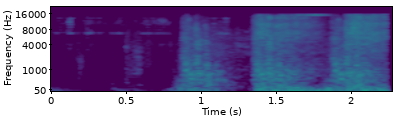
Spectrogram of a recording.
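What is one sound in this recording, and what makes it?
A magic beam hums and zaps.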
